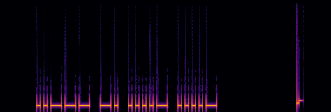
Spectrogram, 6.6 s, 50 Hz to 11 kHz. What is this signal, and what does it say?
Morse code, heard as a keyed tone, about 17 wpm, 700 Hz. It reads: 2N44
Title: Common Cut Numbers - 4-Digit 17wpm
